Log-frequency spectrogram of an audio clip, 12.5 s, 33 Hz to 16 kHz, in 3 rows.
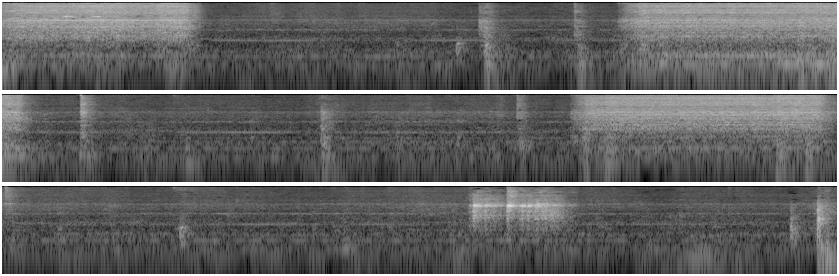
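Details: Dialysis machine running during troubleshooting of a low-conductivity fault (10.0), suspected broken spring in the acid pump: repeated bursts of loud hissing every few seconds between quieter mechanical clicks and hum.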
